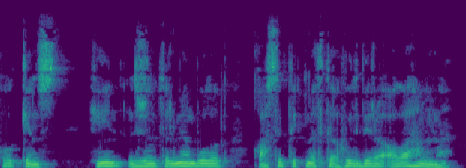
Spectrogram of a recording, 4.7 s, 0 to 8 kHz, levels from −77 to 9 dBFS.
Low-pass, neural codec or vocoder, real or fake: 7.2 kHz; none; real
